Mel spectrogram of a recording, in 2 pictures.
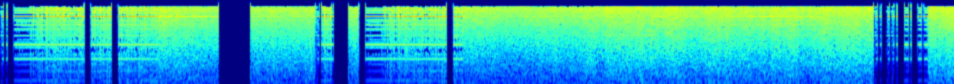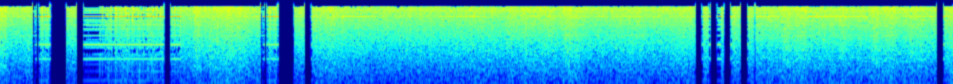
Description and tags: Bad com link sound
A standard distorted communication link with static dips in sound.
communication, frequency, interference, link, noise, radio, signal, static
